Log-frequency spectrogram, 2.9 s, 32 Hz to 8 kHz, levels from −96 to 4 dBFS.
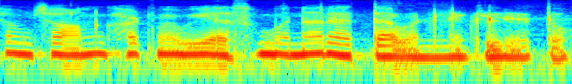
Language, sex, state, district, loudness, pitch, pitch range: Hindi, female, Chhattisgarh, Jashpur, -16 LUFS, 230 Hz, 200-235 Hz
